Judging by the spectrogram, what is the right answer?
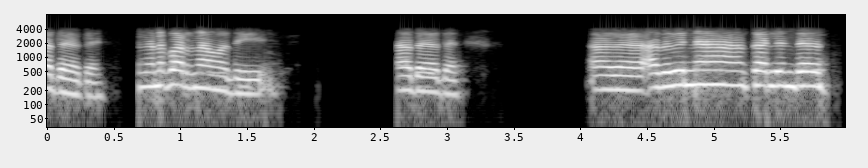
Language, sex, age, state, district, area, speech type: Malayalam, female, 45-60, Kerala, Kasaragod, rural, conversation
